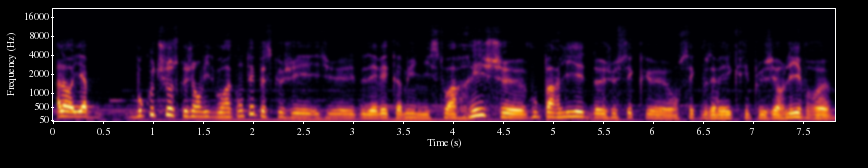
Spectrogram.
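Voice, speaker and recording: A man's voice: mid-range voice, fairly quick, hardly any pauses, soft background music. A man hosting a casual interview, asking questions with hesitations and frequent restarts. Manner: warmly curious, hesitant with many "euh" and restarts. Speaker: interviewer, host.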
